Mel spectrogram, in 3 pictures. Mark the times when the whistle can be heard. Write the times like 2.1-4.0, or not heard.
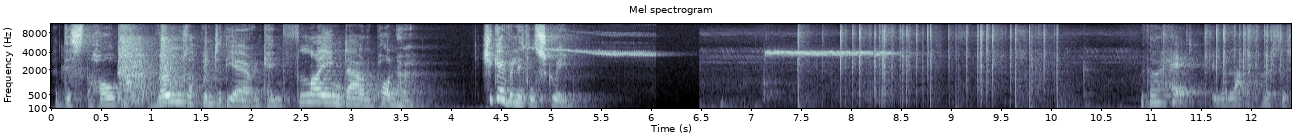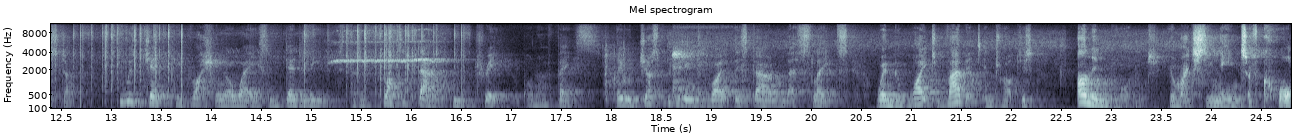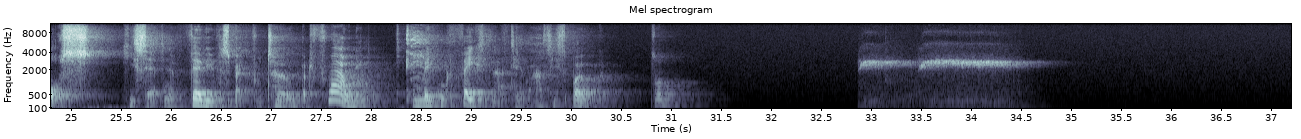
7.1-8.4, 15.2-16.4, 32.9-34.5.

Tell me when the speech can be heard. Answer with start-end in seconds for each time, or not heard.
0.0-5.2, 10.3-31.1.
